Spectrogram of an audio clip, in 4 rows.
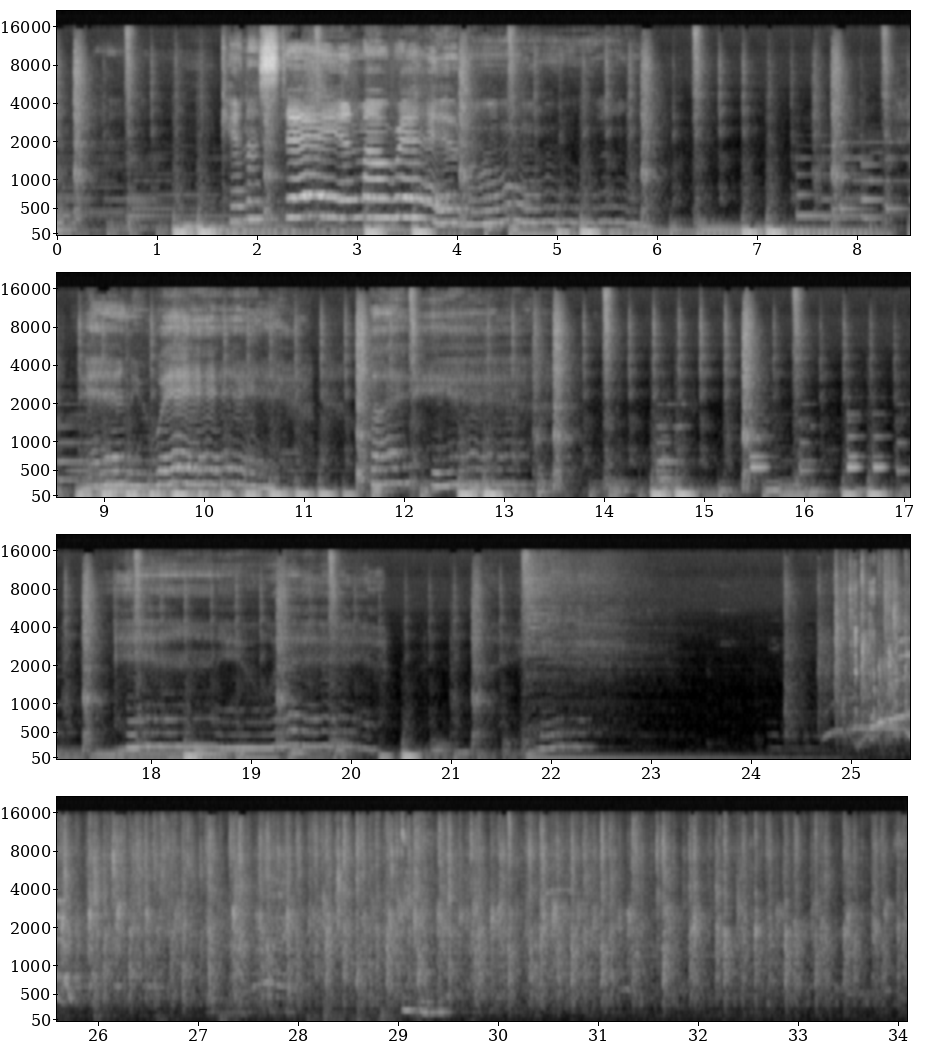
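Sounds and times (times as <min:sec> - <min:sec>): jazz trio playing: 0:00.0 - 0:22.6
audience applauding and cheering: 0:24.6 - 0:34.0.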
